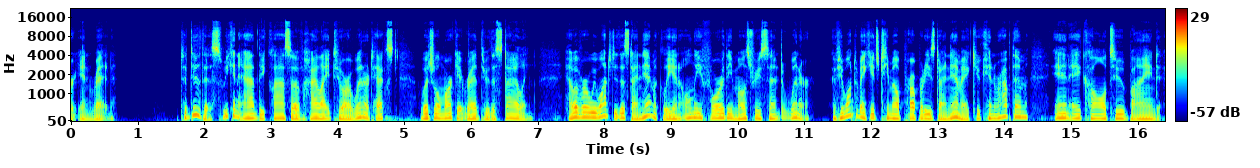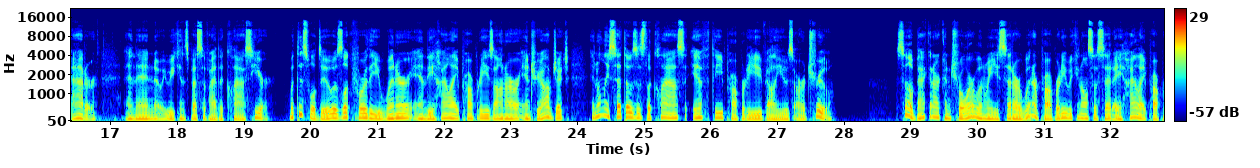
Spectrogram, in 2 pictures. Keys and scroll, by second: 5.4 alt+shift+Left, 13.6 alt+shift+Left, 13.8 alt+shift+Left, 14.8 super+x, 17.2 super+v, 31.0 ctrl+shift+d.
